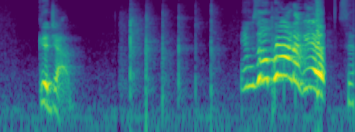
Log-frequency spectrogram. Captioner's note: applauding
